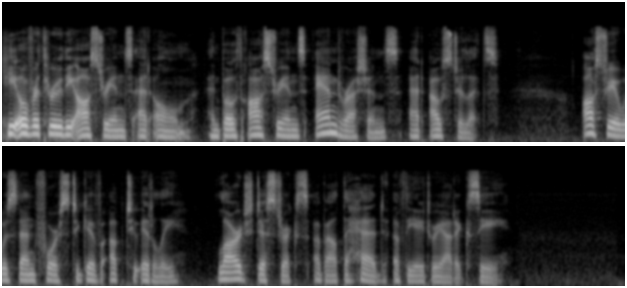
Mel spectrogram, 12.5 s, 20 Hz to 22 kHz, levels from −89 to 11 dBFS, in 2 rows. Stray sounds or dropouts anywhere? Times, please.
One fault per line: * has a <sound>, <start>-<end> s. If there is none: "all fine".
all fine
